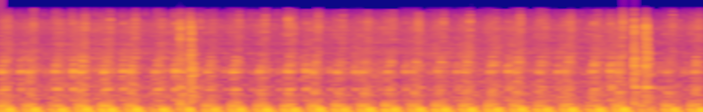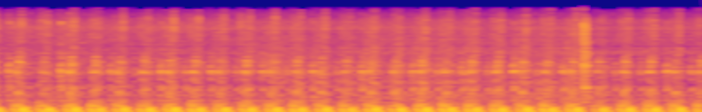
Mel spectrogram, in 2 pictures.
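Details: Motorcycle idling with a regular thumping beat around four per second and a few sharp clunking knocks on top; source unknown.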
